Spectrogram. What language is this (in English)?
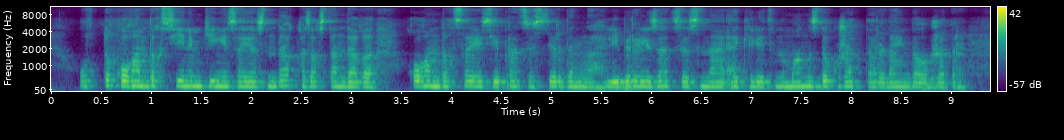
Kazakh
